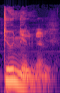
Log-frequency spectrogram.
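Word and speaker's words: Dungen: And they would be, you played Jungin, is that how you say it? – Dunjan.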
